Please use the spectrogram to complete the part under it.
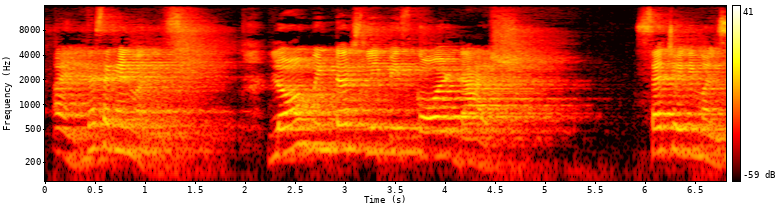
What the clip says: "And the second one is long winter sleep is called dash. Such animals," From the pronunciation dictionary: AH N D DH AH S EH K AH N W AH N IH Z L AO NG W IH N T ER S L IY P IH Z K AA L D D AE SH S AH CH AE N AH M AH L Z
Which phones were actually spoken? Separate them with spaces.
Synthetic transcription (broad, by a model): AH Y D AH S EH K AH N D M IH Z L AO NG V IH N T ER S L IY P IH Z K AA L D D AE SH S AH CH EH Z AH M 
